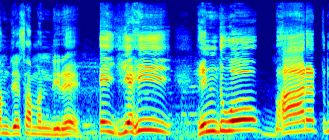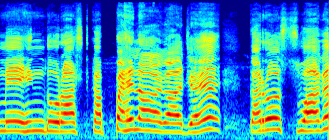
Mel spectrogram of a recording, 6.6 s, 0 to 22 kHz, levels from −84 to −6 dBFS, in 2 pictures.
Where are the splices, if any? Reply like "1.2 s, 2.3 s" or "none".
1.0 s

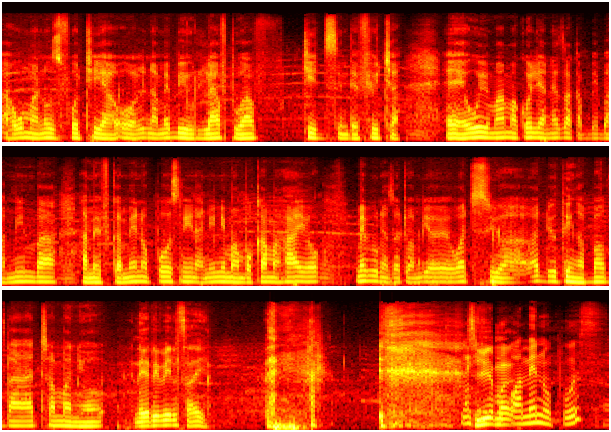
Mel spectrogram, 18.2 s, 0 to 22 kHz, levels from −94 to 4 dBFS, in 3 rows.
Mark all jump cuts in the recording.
none

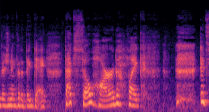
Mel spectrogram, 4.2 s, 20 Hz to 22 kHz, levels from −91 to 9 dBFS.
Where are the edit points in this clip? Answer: none

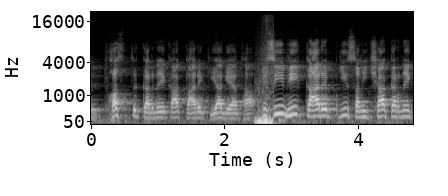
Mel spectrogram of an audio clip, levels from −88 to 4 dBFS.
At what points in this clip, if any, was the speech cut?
2.5 s

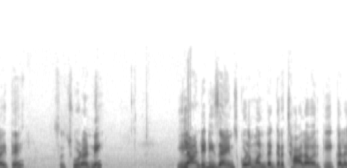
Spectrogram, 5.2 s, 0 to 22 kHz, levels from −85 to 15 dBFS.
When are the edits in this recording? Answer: none

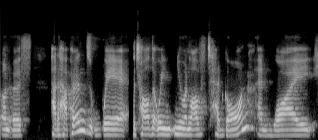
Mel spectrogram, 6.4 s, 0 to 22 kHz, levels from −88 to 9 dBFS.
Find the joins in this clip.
2.5 s

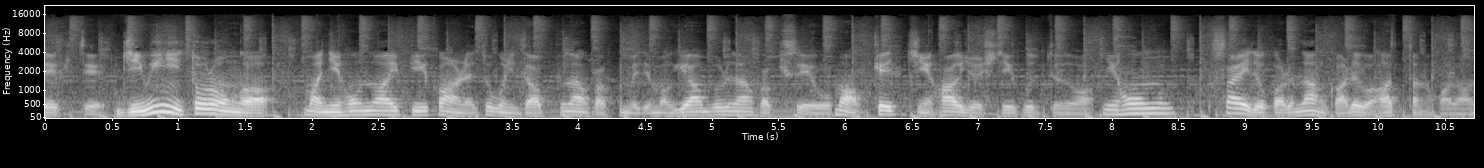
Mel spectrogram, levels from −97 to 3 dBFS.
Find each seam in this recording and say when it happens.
none

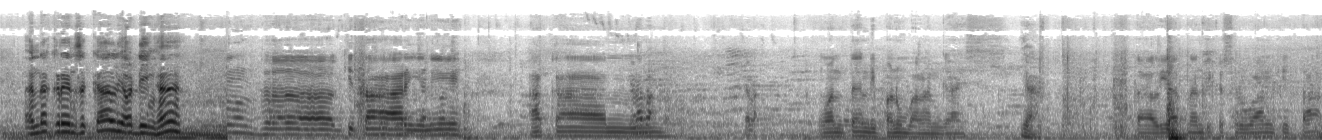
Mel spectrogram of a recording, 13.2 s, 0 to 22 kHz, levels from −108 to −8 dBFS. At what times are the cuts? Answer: 2.3 s

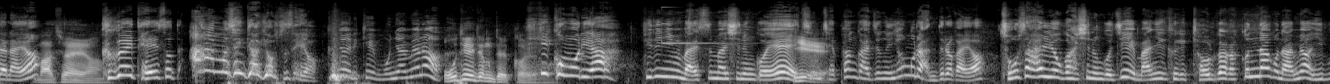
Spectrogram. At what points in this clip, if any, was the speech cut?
3.3 s, 6.3 s

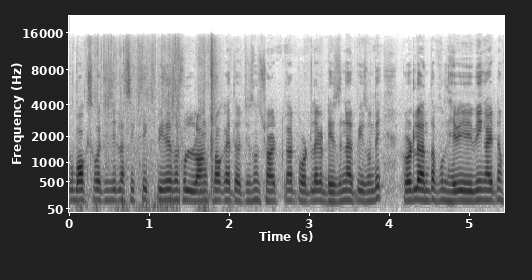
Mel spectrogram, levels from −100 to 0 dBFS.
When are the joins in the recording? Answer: 1.4 s

